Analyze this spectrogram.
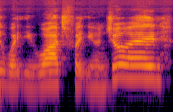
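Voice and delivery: ordinary delivery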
